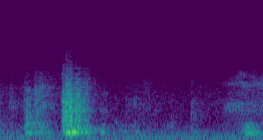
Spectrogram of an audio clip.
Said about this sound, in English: Now, I'll close this door.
